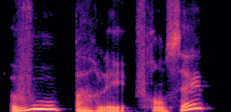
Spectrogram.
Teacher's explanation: We just need to raise the voice at the end.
